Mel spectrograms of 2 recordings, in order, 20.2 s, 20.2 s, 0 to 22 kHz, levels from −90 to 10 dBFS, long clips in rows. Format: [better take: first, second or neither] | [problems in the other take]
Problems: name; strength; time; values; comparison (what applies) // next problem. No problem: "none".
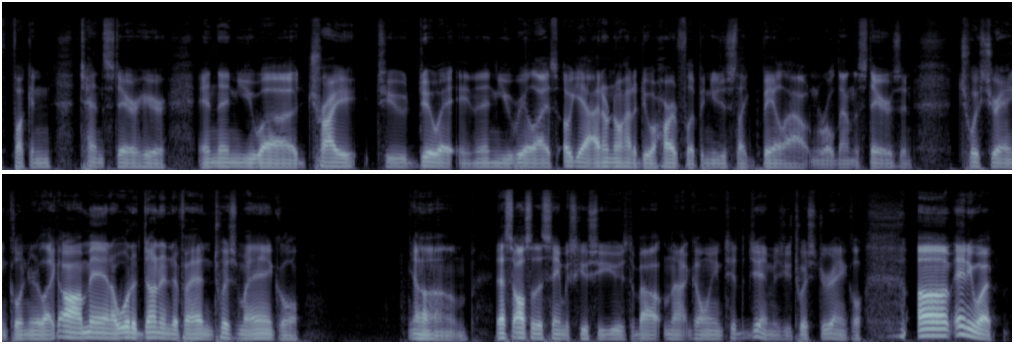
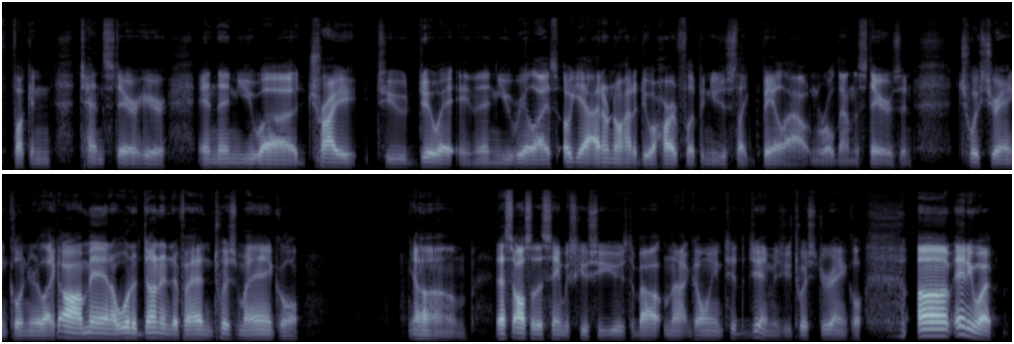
first | thin; very; fading below 550 Hz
